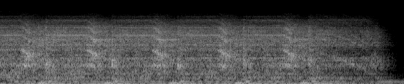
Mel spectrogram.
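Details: 6.2 LS engine bought on Marketplace, compression test with plugs out. Even, rhythmic cranking at about 90 beats a minute with no stumble. The gauge reads about 195–200 psi; compression is healthy.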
